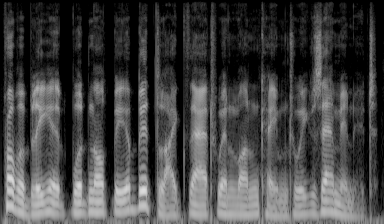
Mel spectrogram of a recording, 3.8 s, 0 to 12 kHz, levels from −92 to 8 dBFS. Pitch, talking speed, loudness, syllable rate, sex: 110 Hz, 235 wpm, -19 LUFS, 5.8 syllables/s, male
